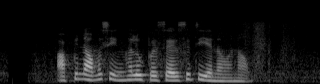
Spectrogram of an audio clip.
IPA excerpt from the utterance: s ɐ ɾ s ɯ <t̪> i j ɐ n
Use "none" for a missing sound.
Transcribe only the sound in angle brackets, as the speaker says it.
t̪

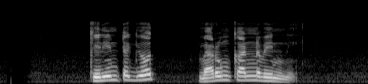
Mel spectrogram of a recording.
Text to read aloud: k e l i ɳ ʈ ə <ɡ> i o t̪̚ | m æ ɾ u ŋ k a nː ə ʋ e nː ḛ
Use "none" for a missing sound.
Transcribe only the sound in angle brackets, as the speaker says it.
ɡ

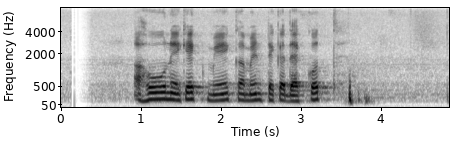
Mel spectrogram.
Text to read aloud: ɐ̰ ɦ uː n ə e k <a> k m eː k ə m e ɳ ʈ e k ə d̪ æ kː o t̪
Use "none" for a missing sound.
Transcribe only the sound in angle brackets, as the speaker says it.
e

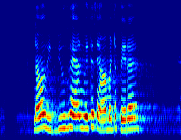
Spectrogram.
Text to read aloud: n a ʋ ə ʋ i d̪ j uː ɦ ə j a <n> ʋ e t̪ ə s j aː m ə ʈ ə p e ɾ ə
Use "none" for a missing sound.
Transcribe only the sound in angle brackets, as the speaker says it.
n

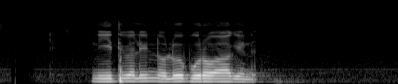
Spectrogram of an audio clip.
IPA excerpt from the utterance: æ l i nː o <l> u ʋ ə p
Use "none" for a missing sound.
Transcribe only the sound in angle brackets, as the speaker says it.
l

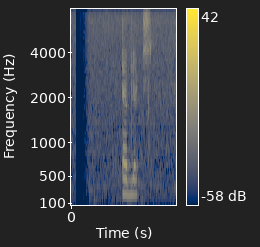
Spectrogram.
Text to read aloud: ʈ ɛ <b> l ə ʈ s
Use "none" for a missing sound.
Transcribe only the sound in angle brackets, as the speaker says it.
b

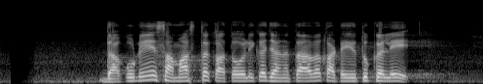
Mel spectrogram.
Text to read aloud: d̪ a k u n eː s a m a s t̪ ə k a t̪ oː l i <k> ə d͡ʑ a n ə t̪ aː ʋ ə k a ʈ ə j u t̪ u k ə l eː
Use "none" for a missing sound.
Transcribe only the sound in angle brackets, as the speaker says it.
k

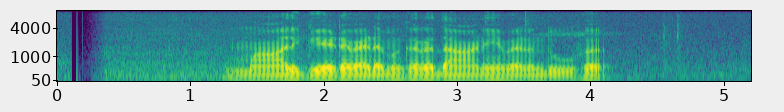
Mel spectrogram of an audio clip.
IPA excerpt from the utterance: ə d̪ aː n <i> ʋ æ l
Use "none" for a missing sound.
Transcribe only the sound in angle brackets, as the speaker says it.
e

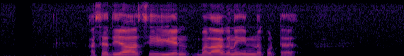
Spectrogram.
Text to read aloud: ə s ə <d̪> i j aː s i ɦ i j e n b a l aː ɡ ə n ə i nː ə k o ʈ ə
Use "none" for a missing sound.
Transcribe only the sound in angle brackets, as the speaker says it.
d̪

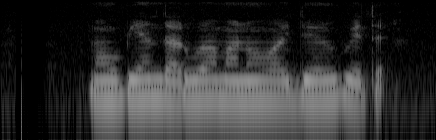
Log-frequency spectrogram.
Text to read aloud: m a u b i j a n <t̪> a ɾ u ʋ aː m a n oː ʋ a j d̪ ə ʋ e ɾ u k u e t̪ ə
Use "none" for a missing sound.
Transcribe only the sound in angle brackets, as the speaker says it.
d̪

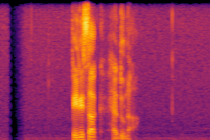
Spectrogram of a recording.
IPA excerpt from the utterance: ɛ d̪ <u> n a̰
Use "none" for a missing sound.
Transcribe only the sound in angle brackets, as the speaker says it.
u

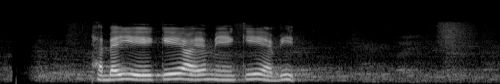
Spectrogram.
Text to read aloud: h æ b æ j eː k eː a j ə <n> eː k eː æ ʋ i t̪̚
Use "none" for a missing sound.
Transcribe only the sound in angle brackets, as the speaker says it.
m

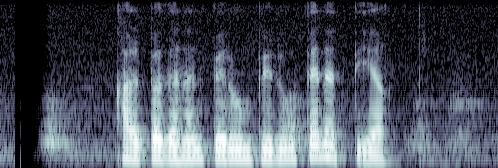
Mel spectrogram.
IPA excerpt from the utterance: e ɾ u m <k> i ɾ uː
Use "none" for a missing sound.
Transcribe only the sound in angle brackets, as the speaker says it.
p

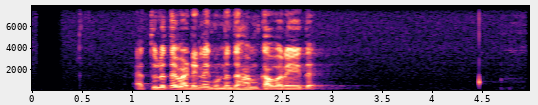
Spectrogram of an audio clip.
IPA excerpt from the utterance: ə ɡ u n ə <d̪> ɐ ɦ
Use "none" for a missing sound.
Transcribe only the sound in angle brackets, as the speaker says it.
d̪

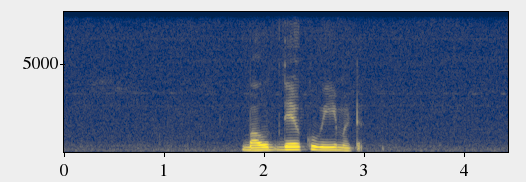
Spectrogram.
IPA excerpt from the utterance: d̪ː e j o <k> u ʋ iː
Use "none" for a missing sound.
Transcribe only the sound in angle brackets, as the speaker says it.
k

